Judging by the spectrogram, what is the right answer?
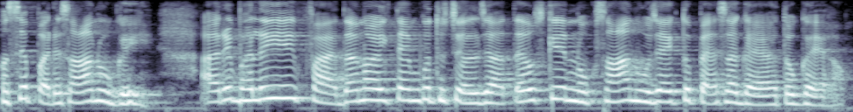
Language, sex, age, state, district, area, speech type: Hindi, female, 30-45, Madhya Pradesh, Betul, urban, spontaneous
